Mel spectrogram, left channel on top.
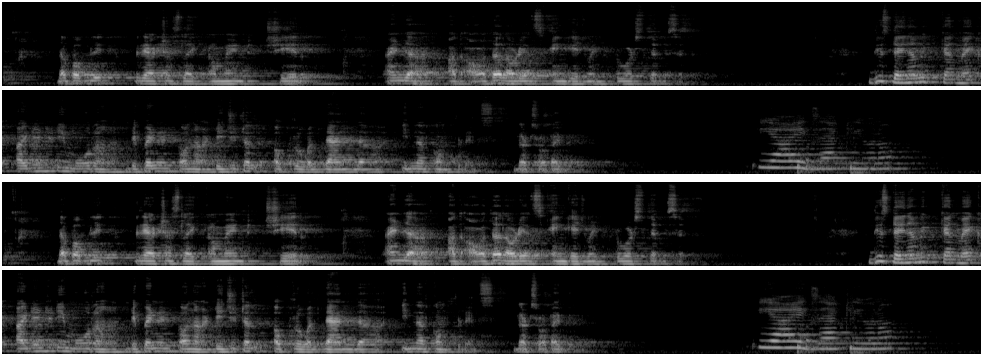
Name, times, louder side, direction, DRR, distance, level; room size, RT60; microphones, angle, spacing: voice 1, 0.0-3.1 3.4-6.8 8.7-15.6, right 1 dB, 75° right, 6 dB, 1.5 m, -31 dB
voice 2, 17.3-18.7, right 3 dB, 50° right, 5 dB, 2.5 m, -34 dB
27.0 x 23.0 x 7.4 m, 1.3 s
head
